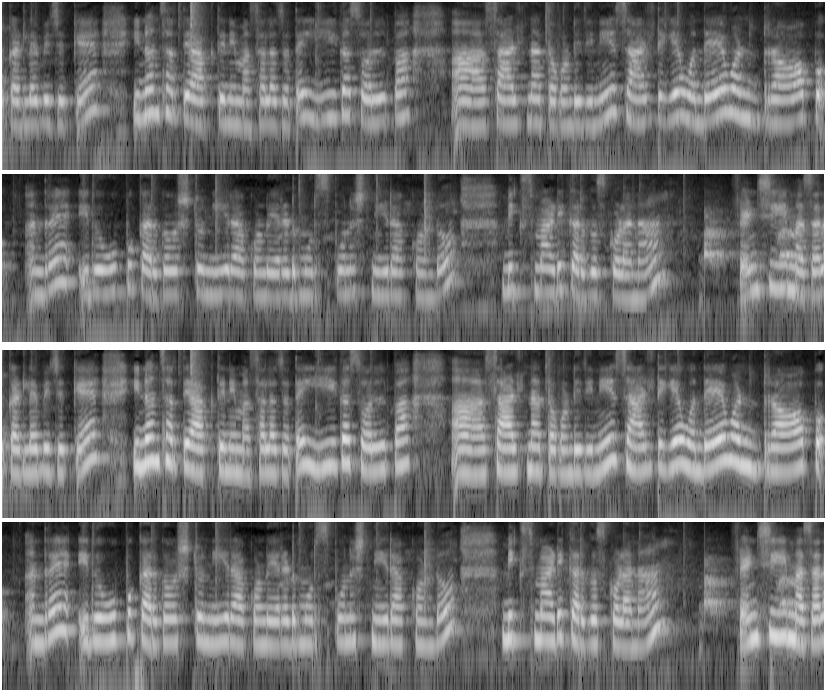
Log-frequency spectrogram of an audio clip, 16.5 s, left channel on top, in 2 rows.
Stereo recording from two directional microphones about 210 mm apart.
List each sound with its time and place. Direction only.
0.1 s speech: 25° right (ahead or behind)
